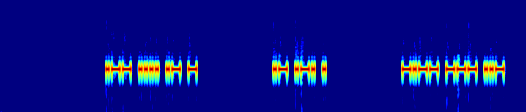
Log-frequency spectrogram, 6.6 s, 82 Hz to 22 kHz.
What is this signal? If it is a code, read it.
Morse code, heard as a keyed tone, about 36 wpm, 700 Hz. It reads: WHAT ARE YOU
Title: 4x Word-Spacing - Sentences from Top 100 Words - 35wpm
